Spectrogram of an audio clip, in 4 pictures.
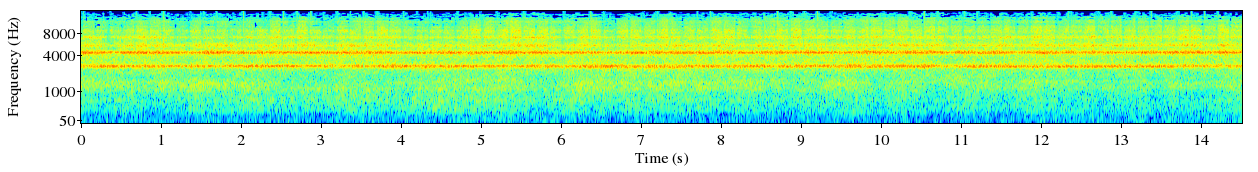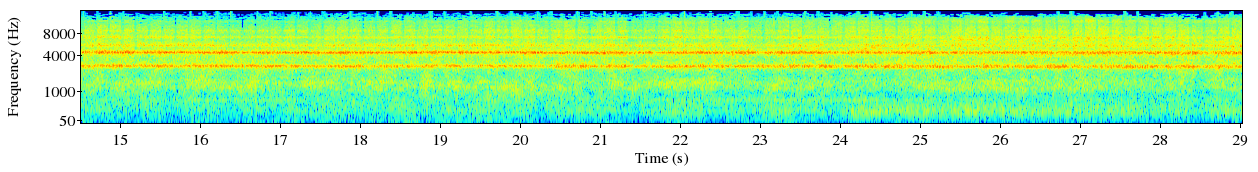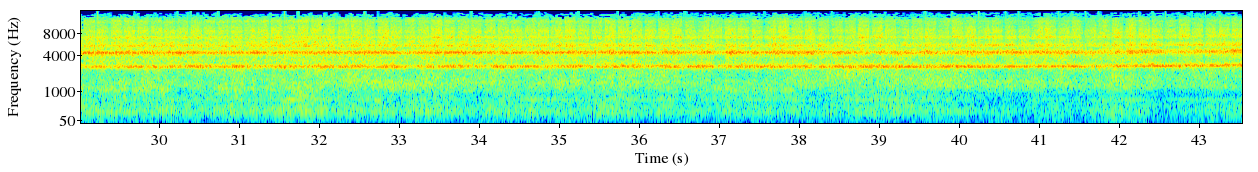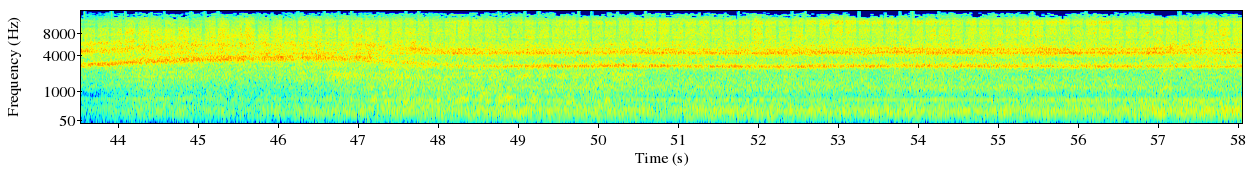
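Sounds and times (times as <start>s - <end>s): high-pitched turbine whine: 0.0s - 58.0s
rushing jet noise: 0.0s - 58.0s.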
